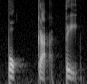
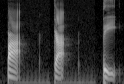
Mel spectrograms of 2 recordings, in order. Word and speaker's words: ปกติ: normally usually as well so the first way to read it is ปกติ ปกติ and กอไก่ being an ending consonant of the first syllable the second way ปกติ you read ปอปลา and กอไก่ separately so you can read it ปกติ or ปกติ both are correct now if you know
